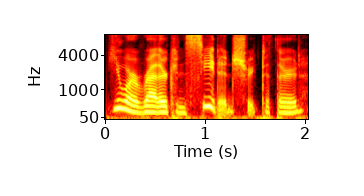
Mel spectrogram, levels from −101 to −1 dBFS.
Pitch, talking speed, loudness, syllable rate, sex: 190 Hz, 205 wpm, -16 LUFS, 6.3 syllables/s, female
